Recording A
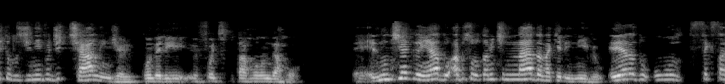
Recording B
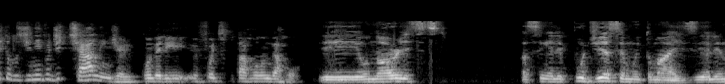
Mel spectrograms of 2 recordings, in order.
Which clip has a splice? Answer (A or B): B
